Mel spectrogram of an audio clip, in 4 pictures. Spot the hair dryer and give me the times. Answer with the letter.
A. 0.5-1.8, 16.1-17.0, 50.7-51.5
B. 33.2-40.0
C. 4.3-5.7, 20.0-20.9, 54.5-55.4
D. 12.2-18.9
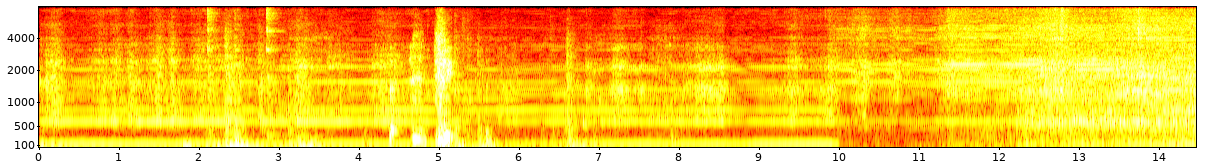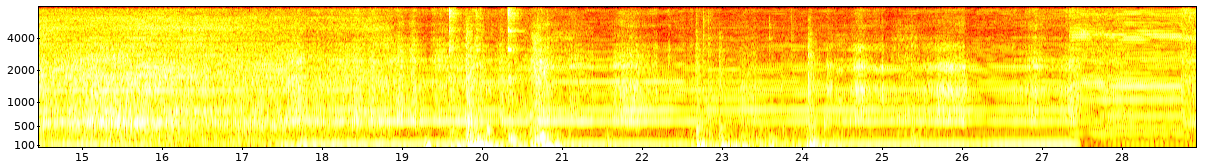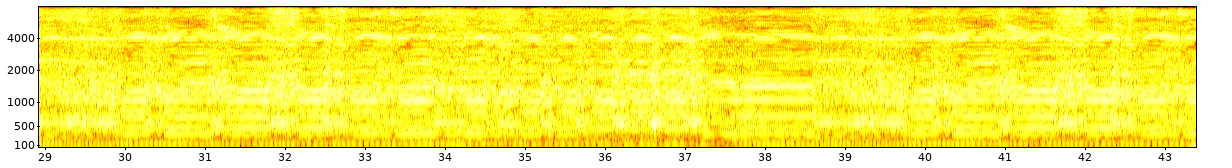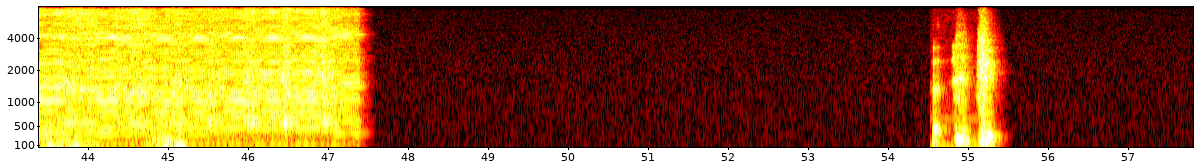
D.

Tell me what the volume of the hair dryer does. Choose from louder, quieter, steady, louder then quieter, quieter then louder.
louder then quieter.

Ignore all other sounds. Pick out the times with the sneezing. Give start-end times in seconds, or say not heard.
4.3-5.7, 20.0-20.9, 54.5-55.4.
